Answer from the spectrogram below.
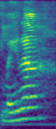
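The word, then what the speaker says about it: Lana: So this is book 8 again in the series, and basically our main character, I believe her name is pronounced Lena. It's L-A-N-A, Lena Lee.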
